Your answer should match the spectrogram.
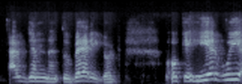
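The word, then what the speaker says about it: الجنة: Al-Jannatu. Al-Jannatu, very good. Okay, here we are reading Al, you know, Al-Jannatu, because these are Qamri letters. In Qamri letters, we pronounce Alif, Lam, Al, okay?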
